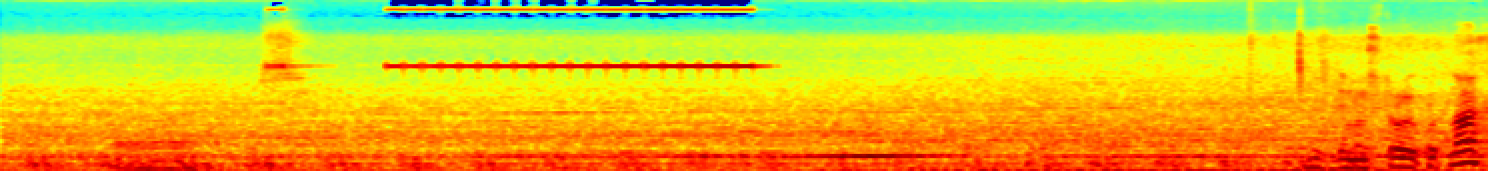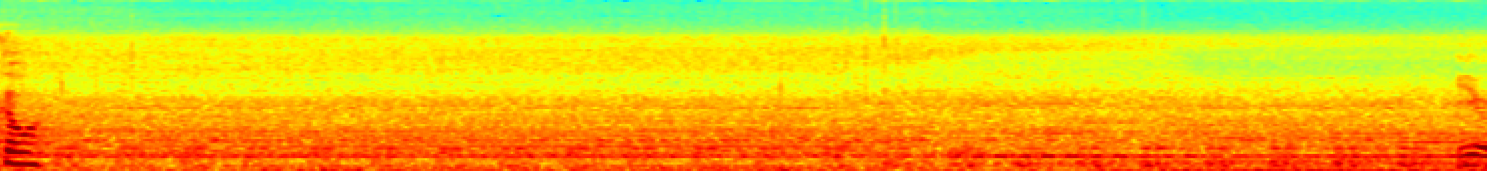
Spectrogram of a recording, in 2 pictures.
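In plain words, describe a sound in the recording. A treadmill motor hums steadily with the belt running.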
